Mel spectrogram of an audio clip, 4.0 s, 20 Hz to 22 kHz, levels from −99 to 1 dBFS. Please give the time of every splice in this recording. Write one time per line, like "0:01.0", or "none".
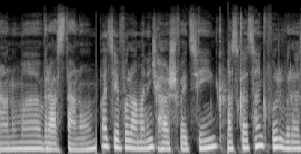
0:01.3
0:03.0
